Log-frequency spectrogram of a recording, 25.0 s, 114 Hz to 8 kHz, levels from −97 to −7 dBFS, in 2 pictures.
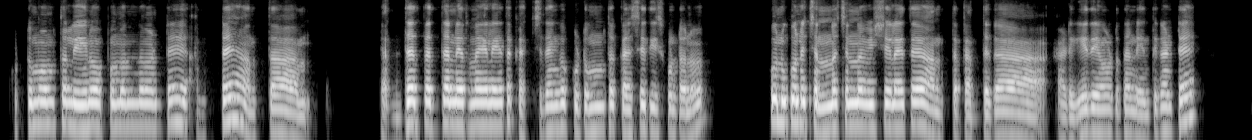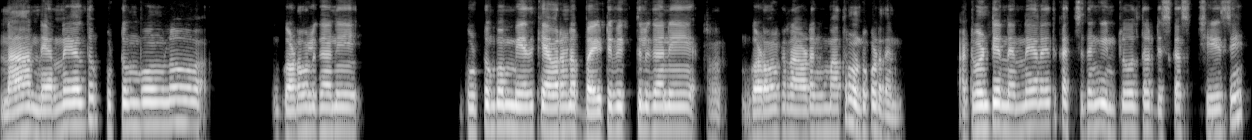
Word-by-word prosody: కుటుంబంతో 180 +1 -1
లేని 170 +1 +3
ఉపబంధం 175 0 -1
అంటే, 170 +3 -5 0.2
అంటే 135 +10 -3 0.2
అంత 130 +1 -15 1.1
పెద్ద, 110 0 -11 0.2
పెద్ద 180 -1 +1 0.2
నిర్ణయాలైతే 180 +1 +3
ఖచ్చితంగా 160 +2 -3
కుటుంబంతో 155 +2 -2
కలిసే 145 +3 -1
తీసుకుంటాను. 145 -1 -4 0.8
కొన్ని 195 -2 +4
కొన్ని, 185 -1 +4
చిన్న 165 -1 +3
చిన్న 175 0 +4
విషయాలైతే 170 +1 +1 0.2
అంత 135 -3 -12
పెద్దగా 125 +3 -3 0.6
అడిగేదేమి 145 +6 -2
ఉంటదండి. 145 -2 -6
ఎందుకంటే 155 +8 -3 0.8
నా 135 +2 +5 0.2
నిర్ణయాలతో 175 +7 +3
కుటుంబంలో 180 +2 +2 1.1
గొడవలు 150 +2 +2
గాని 155 0 +1 1.2
కుటుంబం 165 +2 +2
మీదకి 155 +1 +2
ఎవరైనా 155 +1 +4
బయట 130 0 +5
వ్యక్తులు 160 0 0
గాని, 160 0 +3 0.3
ర - - -12 0.4
గొడవలకు 140 +3 +2
రావడానికి 150 +1 -1
మాత్రం 150 +7 -3
ఉండకూడదండి. 150 -9 -2 0.6
అటువంటి 165 +2 +4
నిర్ణయాలైతే 175 +4 0
ఖచ్చితంగా 170 0 -1
ఇంట్లో 155 +1 -4
వాళ్ళతో 160 +1 -1
డిస్కస్ 150 +2 -6 0.2
చేసి 145 +8 -2
160 Hz, 110 wpm, -21 LUFS, 145-175 Hz, 1.2 s, నా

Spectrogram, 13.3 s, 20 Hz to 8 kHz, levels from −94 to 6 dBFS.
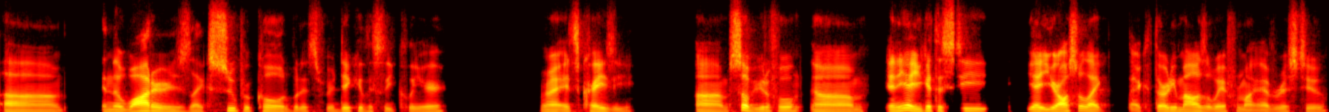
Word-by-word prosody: Uh, 100 -2 -1 0.4
and 115 0 -7
the 110 - 0
water 125 0 +6
is, 100 -1 -9
like, 95 -1 -7
super 140 -7 0
cold, 120 -4 -4
but 105 -2 -9
it's 95 0 -11
ridiculously 110 0 -7
clear. 110 +6 -8 0.9
Right, 115 -1 +2
it's 110 0 -3
crazy. 110 -6 0 0.6
Um, 105 -2 0
so - - +5
beautiful, 130 +3 -4 0.2
um, 110 -2 -1 0.2
and 125 +2 +4
yeah, 175 - +6
you 135 -3 +6
get 145 +1 +3
to 140 - -2
see, 150 -1 -3 0.4
yeah, 130 +1 +4
you're 120 -1 +5
also, 135 +5 +5
like, - - +1 0.2
like, - - -6
30 125 +2 +1
miles 120 0 +1
away 110 +2 -2
from 115 0 -13
Mount 100 -2 -4
Everest 110 +3 -5
too, 115 +6 -8
115 Hz, 165 wpm, -25 LUFS, 105-125 Hz, 0.9 s, water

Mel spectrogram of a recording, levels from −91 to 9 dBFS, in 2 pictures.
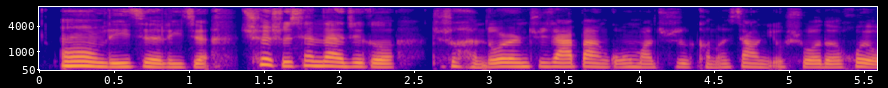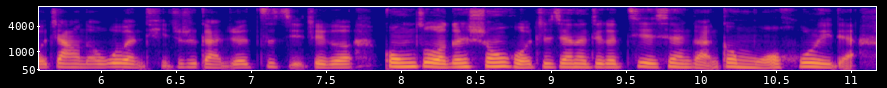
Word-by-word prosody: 嗯， 240 -3 +8
理 195 0 +4
解 200 -1 +2
理 185 0 -2
解。 185 0 -1 0.2
确 315 -1 +4
实 230 -4 +1
现 245 +1 +2
在 230 -2 +6
这 205 0 0
个 190 -2 +2 0.3
就 210 - -18
是 225 - -3
很 195 -4 -7
多 200 +3 +3
人 210 0 +3
居 210 0 -7
家 205 -1 +4
办 200 -3 -1
公 180 +2 -6
嘛， 180 -2 -4
就 175 - -17
是 190 -1 -9
可 175 0 -12
能 180 - -9
像 190 -1 -5
你 - - -11
说 180 -2 -3
的 175 -1 -3
会 205 +3 -1
有 170 -3 0
这 200 - -3
样 180 -1 -4
的 170 0 -8
问 190 0 -1
题， 225 - -17
就 195 -5 -15
是 185 - -9
感 175 -3 -5
觉 170 0 -4
自 175 +3 -11
己 195 - -12
这 170 - -4
个 170 0 -2 0.2
工 205 0 +4
作 205 -4 +4
跟 195 +1 +1
生 215 +1 +2
活 170 -3 0
之 185 +1 -7
间 190 0 0
的 185 - -1
这 185 +1 -3
个 180 - -1
界 200 +1 -2
限 185 -1 -3
感 165 - -5
更 205 -1 0
模 160 -4 -2
糊 205 +3 0
了 190 - +2
一 175 - -3
点。 - - -7
190 Hz, 340 characters per minute, -22 LUFS, 180-210 Hz, 0.3 s, 嗯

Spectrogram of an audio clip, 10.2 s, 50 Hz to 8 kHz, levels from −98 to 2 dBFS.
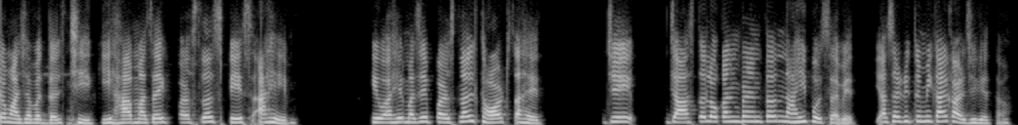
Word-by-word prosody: माझ्याबद्दलची 220 -4 +1
की 220 +2 +1
हा 225 +2 +3
माझा 230 +1 +1
एक 250 -1 +1
पर्सनल 260 +5 -1
स्पेस 245 0 0
आहे 250 -7 +2 0.9
किंवा 250 -2 +2
हे 260 +2 +1
माझे 260 +2 +1
पर्सनल 290 +5 +1
थॉट्स 245 -1 +2
आहेत, 215 -7 +1 0.7
जे 285 -1 +2 0.4
जास्त 260 +1 +2
लोकांपर्यंत 300 0 0
नाही 285 0 +2
पोहचावेत, 275 -5 -1 0.2
यासाठी 300 +3 0
तुम्ही 315 0 0
काय 305 0 +3
काळजी 220 -7 +2
घेता? 200 0 -5
255 Hz, 140 wpm, -23 LUFS, 230-290 Hz, 0.9 s, हा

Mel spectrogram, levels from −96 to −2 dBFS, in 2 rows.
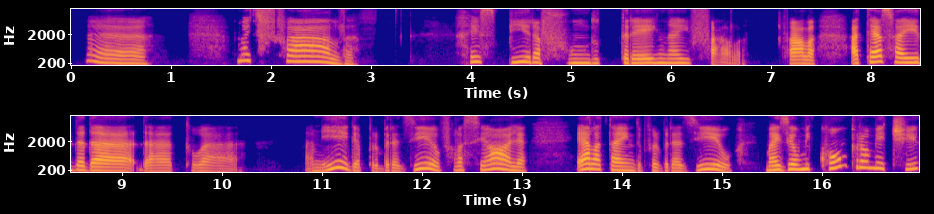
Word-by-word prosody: É. 205 - -2 0.9
Mas 320 +1 -2 0.3
fala, 270 - +2 1.1
respira 260 -2 -1
fundo, 210 -1 -5 0.2
treina 215 0 0
e 210 -1 -4
fala. - - -8 0.4
Fala 185 -2 +3 0.3
até 260 +5 +6
a 285 - +7
saída 235 -4 +2
da 175 -4 +4
da 155 +1 -5
tua 150 -4 -8 0.7
amiga 195 - -1
para 150 - -12
o - - -18
Brasil. 205 - -1
Fala 200 +2 -8
assim: 210 +2 -7
"Olha, 230 -9 +3 0.5
ela 255 -2 +6
tá 210 -4 +1
indo 180 -5 -4
para 175 - -7
o - - -14
Brasil, 165 - -2 0.3
mas 215 +3 +2
eu 245 - +5
me 255 +1 +3
comprometi 300 - 0
215 Hz, 115 wpm, -23 LUFS, 175-255 Hz, 1.1 s, a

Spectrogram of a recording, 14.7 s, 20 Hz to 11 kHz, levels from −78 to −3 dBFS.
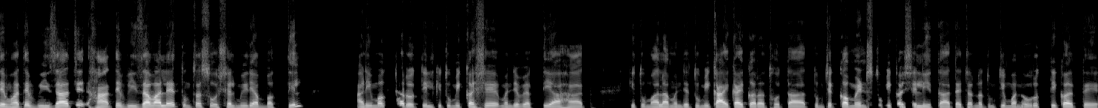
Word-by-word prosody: तेव्हा 150 0 +4
ते 180 - +3
व्हिसाचे 165 +4 +4
हां, 150 -2 +4
ते 155 - +1
व्हिसावाले 155 +4 +5
तुमचं 175 -1 -3
सोशल 155 +2 -3
मीडिया 150 +1 0
बघतील 135 - -3 0.8
आणि 140 +2 -1
मग 175 - +3 0.2
ठरवतील, 150 -6 0
की 150 - -9
तुम्ही 150 +1 -6
कसे 160 +3 +1
म्हणजे 145 -1 -6
व्यक्ती 140 0 -4
आहात, 120 -1 -1 0.6
की 135 - -8
तुम्हाला 130 0 0
म्हणजे 135 +1 -5
तुम्ही 145 0 -6
काय 130 -1 +7
काय 145 0 +6
करत 135 -3 0
होतात, 125 -3 -1
तुमचे 145 +1 -5
कमेंट्स 155 +1 +2
तुम्ही 160 -1 -8
कसे 150 0 -2
लिहिता 130 -1 -2
त्यातून 140 +2 -4
तुमची 140 +3 -8
मनोवृत्ती 145 +5 -5
कळते. 125 -4 +1
145 Hz, 145 wpm, -23 LUFS, 135-155 Hz, 0.8 s, काय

